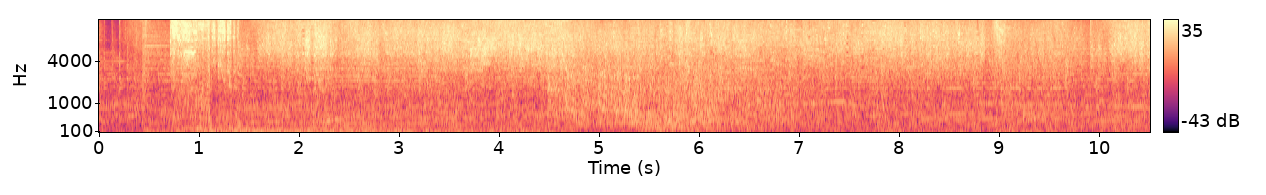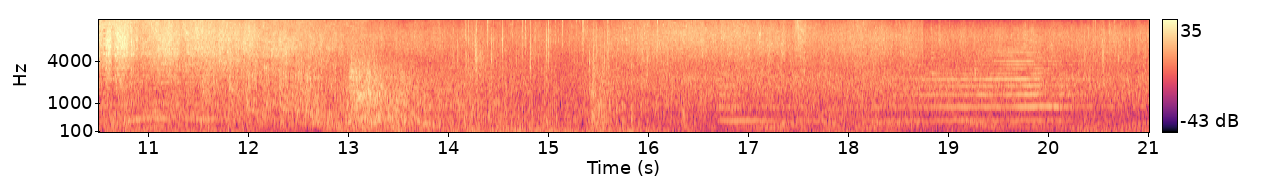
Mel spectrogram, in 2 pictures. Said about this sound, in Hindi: इस ऋतु में वर्षा?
